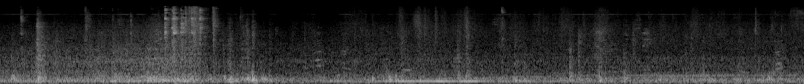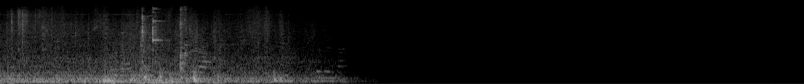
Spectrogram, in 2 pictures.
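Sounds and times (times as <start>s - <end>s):
passing tram heard from inside the car: 0.0s - 11.5s.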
